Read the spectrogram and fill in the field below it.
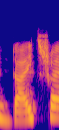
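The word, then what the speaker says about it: Dijkstra: लिखा हुआ था, बट ये वर्ड जो होता है ये होता तो जे के साथ है बट जे साइलेंट होता है, डाइजेस्ट्रा एल्गोरिदम होता है।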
